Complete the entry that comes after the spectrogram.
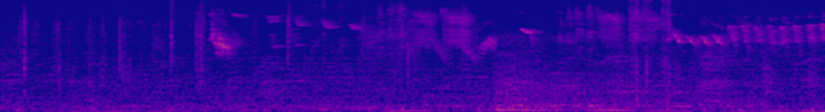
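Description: Faint birdsong: scattered high chirps and whistles, then a quick run of short repeated notes near the end, with soft rustling and tapping as a paper spice packet is handled.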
